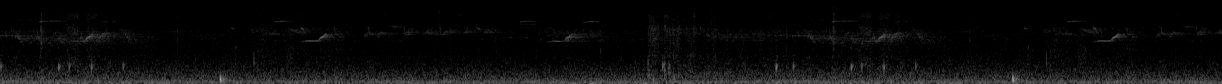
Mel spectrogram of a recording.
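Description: Faint woodland birdsong: short rising chirps and high notes from small birds, over a low steady background hum of the outdoors. There is a soft knock about two seconds in and again near the end, and the same pattern of calls comes round about every eight seconds.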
